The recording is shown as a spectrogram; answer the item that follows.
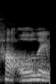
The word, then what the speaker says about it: haole: they call white people haole, but it really means haole, which means without breath. That's how it's actually pronounced. Ha is the breath and ole is without.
